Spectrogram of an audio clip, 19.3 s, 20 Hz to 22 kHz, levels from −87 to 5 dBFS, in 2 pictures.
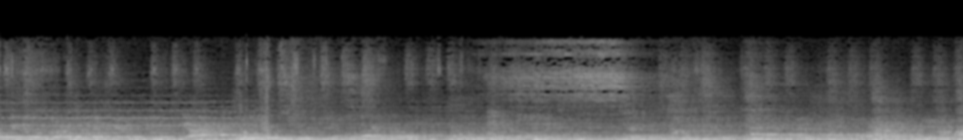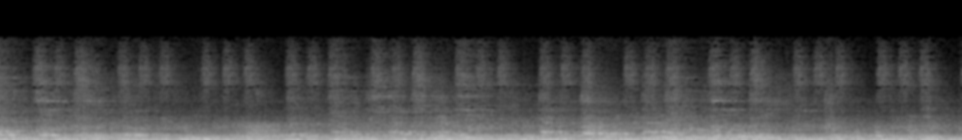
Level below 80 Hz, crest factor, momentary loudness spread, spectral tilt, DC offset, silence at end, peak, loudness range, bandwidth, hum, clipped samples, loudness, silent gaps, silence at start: -24 dBFS; 16 dB; 4 LU; -6 dB/octave; 0.5%; 0 s; -2 dBFS; 2 LU; 16.5 kHz; none; under 0.1%; -20 LUFS; none; 0 s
